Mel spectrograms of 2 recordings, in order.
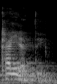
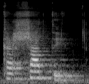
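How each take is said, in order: First: It is said the Mexican Spanish way. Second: It is said the Argentine Spanish way. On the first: People may take the speaker for a foreigner. "normalmente no espanhol mexicano seria cállate" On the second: It sounds like a local speaker. "Já no espanhol argentino fica cachate"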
